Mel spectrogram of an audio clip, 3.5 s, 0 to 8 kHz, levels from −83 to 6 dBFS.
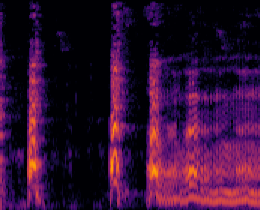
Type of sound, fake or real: real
